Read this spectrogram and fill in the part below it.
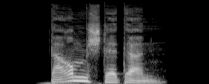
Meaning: dative plural of Darmstädter
- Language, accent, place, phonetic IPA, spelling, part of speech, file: German, Germany, Berlin, [ˈdaʁmˌʃtɛtɐn], Darmstädtern, noun, De-Darmstädtern.ogg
